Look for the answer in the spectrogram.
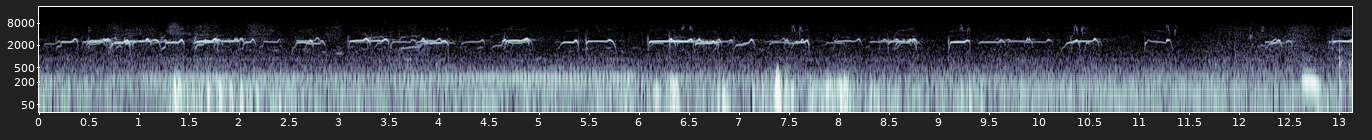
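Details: A gathering of roughly 65 common ringed plovers at Stornäset, Alnö, 7 October 2021, calling continuously: quick clipped rising whistles packed closely together over a steady low hum and occasional thumps.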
